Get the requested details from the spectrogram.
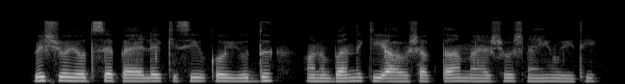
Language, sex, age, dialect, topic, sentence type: Hindi, female, 18-24, Garhwali, banking, statement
